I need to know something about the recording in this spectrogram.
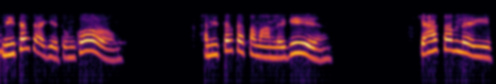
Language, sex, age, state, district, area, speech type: Hindi, female, 30-45, Bihar, Muzaffarpur, rural, conversation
